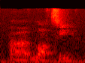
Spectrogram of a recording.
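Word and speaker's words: Laci: Her other brother had a son, Lotzi. It's spelled L-A-C-I.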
